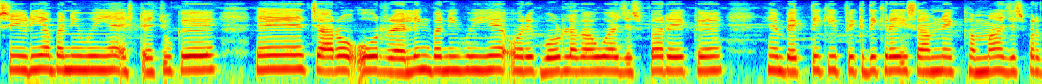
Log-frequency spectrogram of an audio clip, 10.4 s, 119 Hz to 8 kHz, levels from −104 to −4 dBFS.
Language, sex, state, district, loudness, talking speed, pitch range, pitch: Hindi, female, Uttar Pradesh, Hamirpur, -17 LUFS, 190 wpm, 230-245 Hz, 235 Hz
